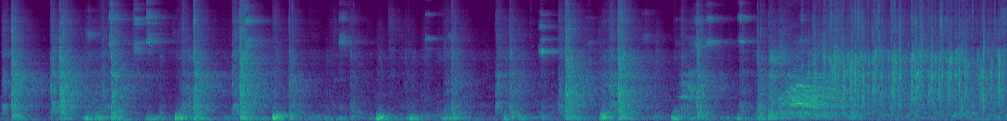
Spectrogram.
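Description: A squash rally: rackets striking the ball and the ball smacking the walls and glass in quick irregular succession, echoing in the enclosed court, with short high squeaks from shoes on the wooden floor. About sixteen seconds in the rally ends and the spectators break into applause and cheering.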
